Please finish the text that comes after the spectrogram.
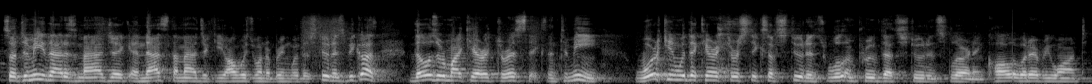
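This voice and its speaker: Male panelist from Iraq, slightly high voice, emphatic, rhetorical, unscripted educator talk. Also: fast, a little mellow. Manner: emphatic, repeats phrases and poses rhetorical questions. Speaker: education panelist, former science teacher. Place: live panel event.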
